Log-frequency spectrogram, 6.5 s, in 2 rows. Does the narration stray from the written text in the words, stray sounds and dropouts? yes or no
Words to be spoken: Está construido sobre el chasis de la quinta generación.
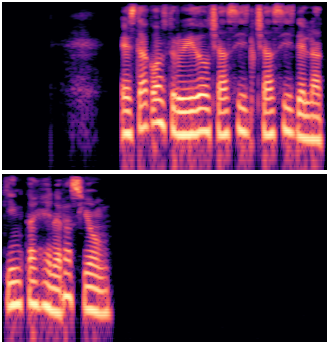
yes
